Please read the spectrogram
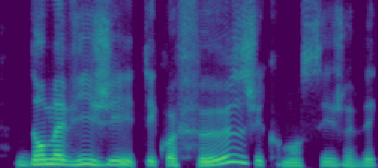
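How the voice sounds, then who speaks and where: A woman's dark, mellow, fairly low voice with ordinary pitch variation, dry and close with no echo, in a very clean recording with a silent background. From Normandy, France. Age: 70s. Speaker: retired hairdresser. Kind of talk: interview.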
